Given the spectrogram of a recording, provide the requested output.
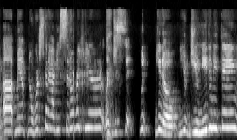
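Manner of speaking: high, hesitant, placating voice; polite crew member, imitated. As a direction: tiptoe politely round a confused guest. Imitating crew politely stopping her.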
